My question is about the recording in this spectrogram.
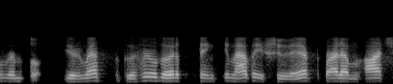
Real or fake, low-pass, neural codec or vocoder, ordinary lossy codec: fake; 3.6 kHz; codec, 16 kHz, 0.5 kbps, FunCodec, trained on Chinese and English, 25 frames a second; AAC, 32 kbps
